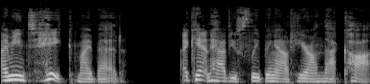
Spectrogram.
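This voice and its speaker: A woman growls in a put-on character voice with a very deep, low pitch at a moderate pace, on a very clean recording with a silent background. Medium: read story. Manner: gruff, terse.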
